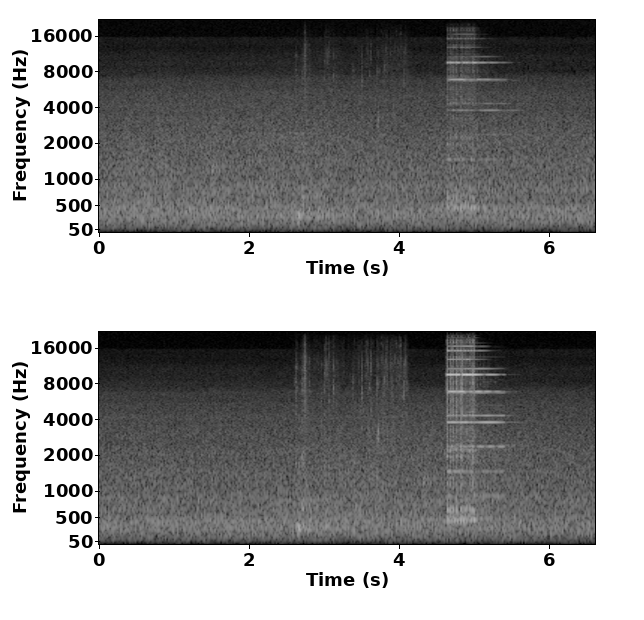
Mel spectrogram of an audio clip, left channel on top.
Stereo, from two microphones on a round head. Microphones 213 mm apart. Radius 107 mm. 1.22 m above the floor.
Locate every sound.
2.5 s a toilet flushing: 30° right (ahead or behind), 1.0 m
4.6 s a phone ringing: 80° right, 1.2 m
